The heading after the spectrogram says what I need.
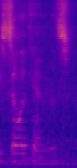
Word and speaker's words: silicones: I like how people in the UK say silicones. They say silicons. Silicons, how they pronounce it.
